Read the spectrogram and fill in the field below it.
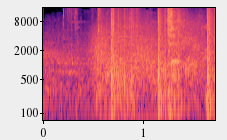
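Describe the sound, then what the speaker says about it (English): Gunfire in Apex Legends: a few sharp, loud shots and short bursts crack out at irregular intervals over a steady background rumble of gameplay. "where's that shooting from?"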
